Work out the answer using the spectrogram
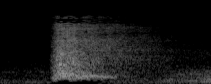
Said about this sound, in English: Mr. Phillips's incredulous sniff was a triumph of forensic art.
